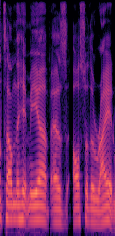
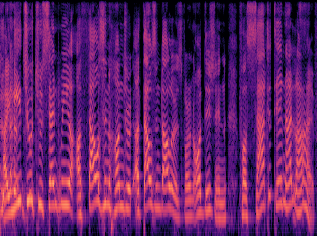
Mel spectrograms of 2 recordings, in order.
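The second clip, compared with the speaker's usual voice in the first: put-on Indian accent; 11 semitones higher, 4 dB louder than usual. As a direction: ham up a scam caller's Indian accent. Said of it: "the accent got better as it ended".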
